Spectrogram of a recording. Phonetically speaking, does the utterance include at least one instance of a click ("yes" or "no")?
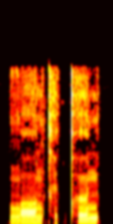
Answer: no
